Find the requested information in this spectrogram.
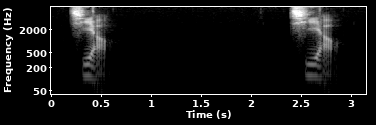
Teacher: And this is a fourth tone, so we say it quickly and falling.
